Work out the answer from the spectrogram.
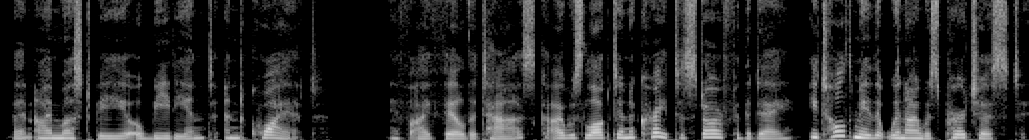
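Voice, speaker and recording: Woman doing cold numb lady assassin for a game, flat detached delivery, dry close mic. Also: mid-range voice, no room sound, natural voice. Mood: bitter, restrained. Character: cold, numb female hired killer, once enslaved. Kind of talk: video game companion voice lines.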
